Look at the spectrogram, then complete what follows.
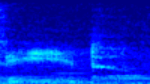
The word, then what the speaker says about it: Eid: Ramadan with this holiday fittingly it rhymes with feed Matthew what is Eid good for two thousand a holiday 1600.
